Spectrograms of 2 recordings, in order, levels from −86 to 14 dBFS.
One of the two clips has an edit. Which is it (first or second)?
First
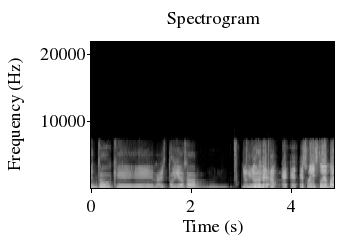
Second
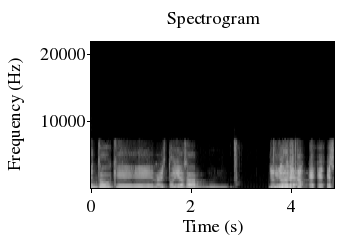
first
